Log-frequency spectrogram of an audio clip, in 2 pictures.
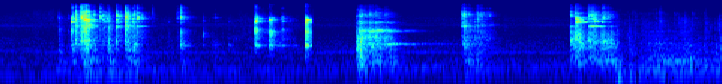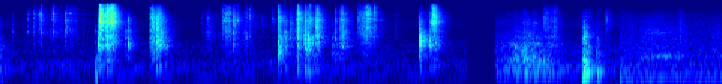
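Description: Dishes and metal cutlery clinking and knocking as kitchenware is handled and put away: a run of separate sharp clinks, a few of them ringing briefly.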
